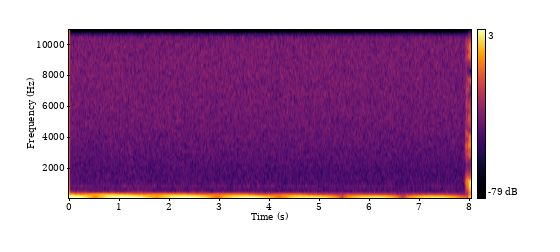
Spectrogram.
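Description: A Buddhist temple bell ringing on after being struck, its low hum wavering in loudness about once a second while slowly fading.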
